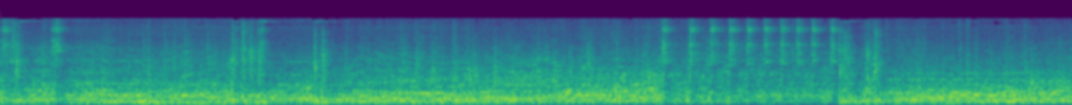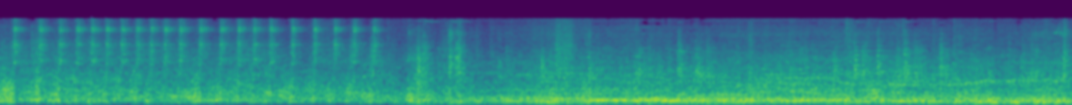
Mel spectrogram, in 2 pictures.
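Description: A ghost train car running along its track, with a continuous rumble and clatter broken by knocks. Twice, about seven seconds in and again about eleven seconds in, there is a spell of rapid, evenly spaced clicking.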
